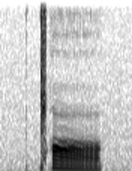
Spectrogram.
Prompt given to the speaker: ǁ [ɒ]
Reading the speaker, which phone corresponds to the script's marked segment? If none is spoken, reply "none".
ɑ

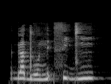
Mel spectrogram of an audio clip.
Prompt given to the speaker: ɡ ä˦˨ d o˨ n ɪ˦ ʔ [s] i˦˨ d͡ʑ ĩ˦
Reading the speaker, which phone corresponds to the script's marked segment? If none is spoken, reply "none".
s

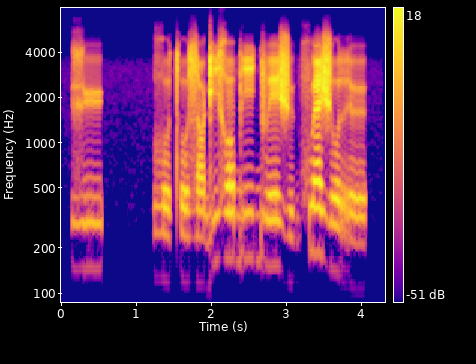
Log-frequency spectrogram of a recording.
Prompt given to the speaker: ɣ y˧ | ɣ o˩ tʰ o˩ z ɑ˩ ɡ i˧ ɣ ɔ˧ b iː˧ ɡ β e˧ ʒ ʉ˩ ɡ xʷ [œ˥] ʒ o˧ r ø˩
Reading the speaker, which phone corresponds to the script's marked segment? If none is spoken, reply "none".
æ˥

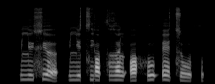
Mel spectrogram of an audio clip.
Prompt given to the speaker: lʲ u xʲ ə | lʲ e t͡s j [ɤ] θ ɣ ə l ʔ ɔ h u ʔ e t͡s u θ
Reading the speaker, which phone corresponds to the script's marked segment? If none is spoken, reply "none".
ɔ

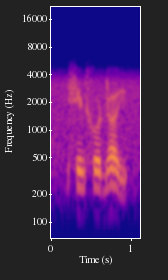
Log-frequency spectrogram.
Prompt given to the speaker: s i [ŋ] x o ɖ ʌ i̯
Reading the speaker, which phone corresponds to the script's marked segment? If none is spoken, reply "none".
ɳ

